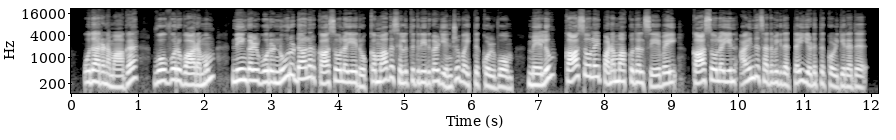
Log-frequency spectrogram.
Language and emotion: Tamil, neutral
